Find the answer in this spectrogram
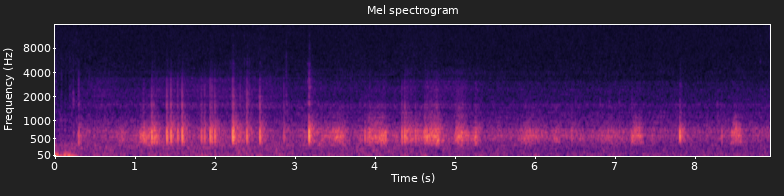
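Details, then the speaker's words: Handheld Doppler on the foot with ultrasound gel, during ankle–arm blood pressure comparison in an adult man: rhythmic whooshing arterial pulses; no indication of peripheral vascular disease found. "so we have a little ultrasound medium on your foot and then I'm going to pick up your Doppler pulse"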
